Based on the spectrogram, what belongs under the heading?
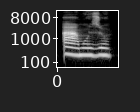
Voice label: "amus", audiofem

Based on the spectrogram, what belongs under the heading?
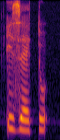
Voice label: "isetu", audiofem

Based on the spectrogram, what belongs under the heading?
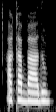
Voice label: "acabbadu", audiofem

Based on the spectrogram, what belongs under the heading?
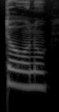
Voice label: "tonu", audiofem

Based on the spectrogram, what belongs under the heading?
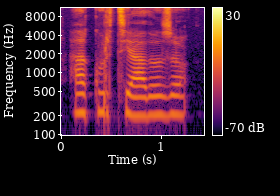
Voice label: "acurtziados", audiofem

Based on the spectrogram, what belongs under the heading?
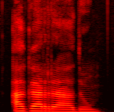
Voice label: "agarradu", audiofem

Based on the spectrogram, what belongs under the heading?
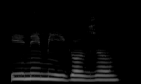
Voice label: "inimigos", audiofem

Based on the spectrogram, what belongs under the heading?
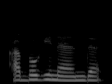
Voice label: "aboghinende", audiofem

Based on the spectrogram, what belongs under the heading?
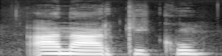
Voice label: "anarchicu", audiofem

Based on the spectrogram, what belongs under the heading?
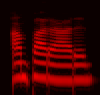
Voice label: "amparare", audiofem

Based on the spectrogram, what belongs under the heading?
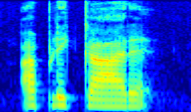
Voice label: "aplicare", audiofem

